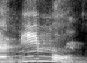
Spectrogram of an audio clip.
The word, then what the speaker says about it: animo: de las personas y si lo leo sin tilde verbo verbo bien presente en presente me animo yo me animo a hacer tal cosa y con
